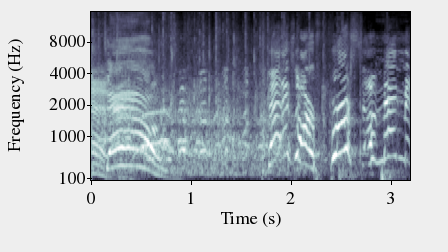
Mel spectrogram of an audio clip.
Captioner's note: audience cheers and applauds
